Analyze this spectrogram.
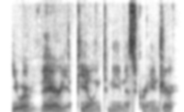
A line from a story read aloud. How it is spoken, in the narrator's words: said in a low voice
